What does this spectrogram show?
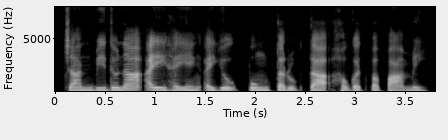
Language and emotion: Manipuri, neutral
